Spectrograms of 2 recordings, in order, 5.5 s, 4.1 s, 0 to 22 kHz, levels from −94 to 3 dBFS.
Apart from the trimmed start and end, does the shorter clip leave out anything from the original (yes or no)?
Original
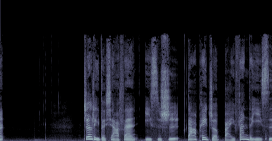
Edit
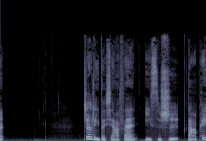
no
